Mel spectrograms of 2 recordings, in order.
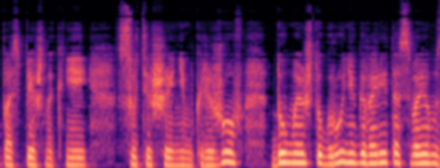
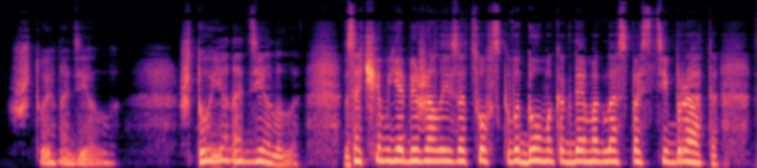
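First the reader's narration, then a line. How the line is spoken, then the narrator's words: Sobbing. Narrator (Russian): Груни и зарыдала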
